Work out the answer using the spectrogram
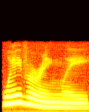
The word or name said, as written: waveringly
